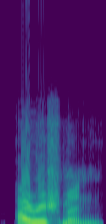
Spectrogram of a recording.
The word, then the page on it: Irishman: American English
